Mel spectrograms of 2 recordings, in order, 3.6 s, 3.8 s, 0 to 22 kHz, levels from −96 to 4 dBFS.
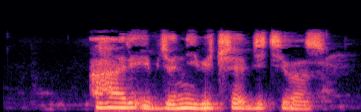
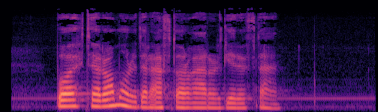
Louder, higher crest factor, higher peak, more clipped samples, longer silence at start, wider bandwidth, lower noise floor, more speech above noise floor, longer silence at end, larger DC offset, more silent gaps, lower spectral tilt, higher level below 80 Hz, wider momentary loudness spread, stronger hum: first, -13 LUFS vs -26 LUFS; second, 14 dB vs 20 dB; first, -2 dBFS vs -8 dBFS; neither; first, 0.9 s vs 0.6 s; second, 7.2 kHz vs 16 kHz; about the same, -55 dBFS vs -55 dBFS; first, 41 dB vs 30 dB; second, 0.35 s vs 0.95 s; neither; neither; about the same, -5 dB/octave vs -6 dB/octave; first, -44 dBFS vs -76 dBFS; second, 6 LU vs 13 LU; neither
